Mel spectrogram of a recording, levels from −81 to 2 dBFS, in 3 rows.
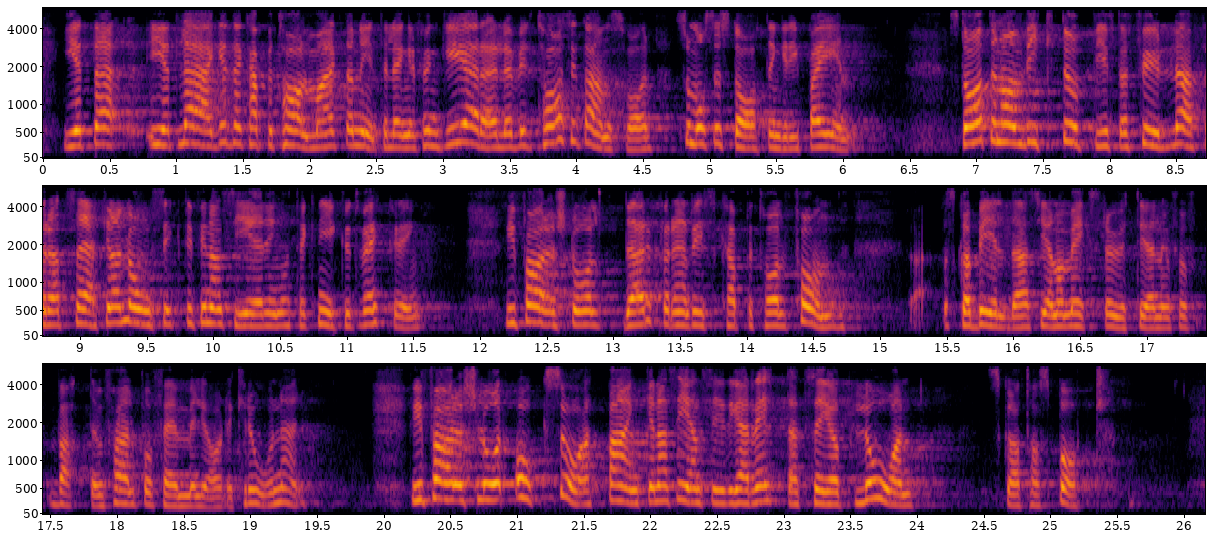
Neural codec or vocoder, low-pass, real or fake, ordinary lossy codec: vocoder, 44.1 kHz, 128 mel bands every 512 samples, BigVGAN v2; 5.4 kHz; fake; none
